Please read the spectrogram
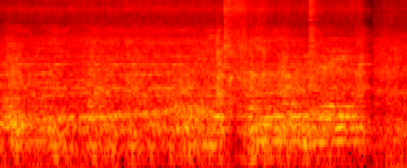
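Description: Hot oil sizzling and bubbling steadily in an aluminium kadai as achu murukku batter fries on the metal mould, with two sharp clicks after the middle.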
